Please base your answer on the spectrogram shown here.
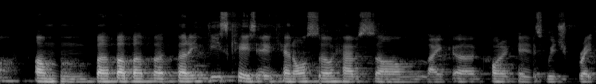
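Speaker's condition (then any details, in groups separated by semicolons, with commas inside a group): No condition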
